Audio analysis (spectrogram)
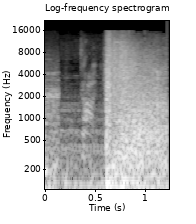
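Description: Gunfire in a first-person shooter video game, a dense burst of shots that starts abruptly midway and carries on loud and close to the end.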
